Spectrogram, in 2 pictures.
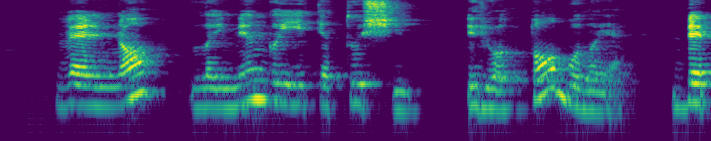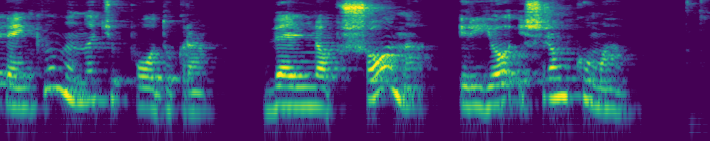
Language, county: Lithuanian, Tauragė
